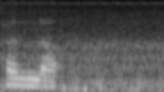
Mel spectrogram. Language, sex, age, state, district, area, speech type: Urdu, female, 18-30, Bihar, Gaya, urban, spontaneous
